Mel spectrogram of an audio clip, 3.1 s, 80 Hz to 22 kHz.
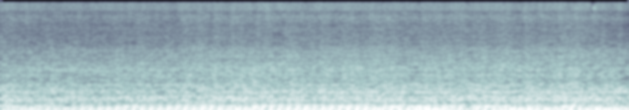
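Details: BMW F800GS idling with a new Motobolt battery fitted while the charging system is measured at about 14.15–14.33 V, charging properly. Deep, steady twin thrum with no misses or knocks; smooth, even idle.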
